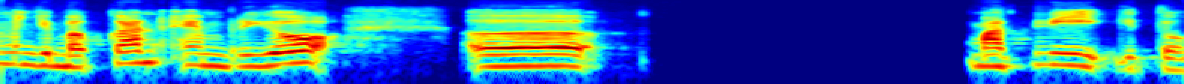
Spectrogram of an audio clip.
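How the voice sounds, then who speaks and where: A woman speaks at a moderate pace with a fairly high pitch against a quiet background. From Sumedang, West Java, Indonesia; West Java, Indonesia. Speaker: veterinary student; presenter. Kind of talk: student podcast presentation. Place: home room. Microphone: video call.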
